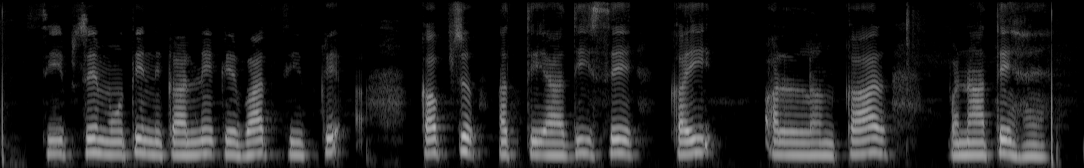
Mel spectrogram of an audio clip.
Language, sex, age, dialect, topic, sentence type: Hindi, female, 31-35, Awadhi Bundeli, agriculture, statement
